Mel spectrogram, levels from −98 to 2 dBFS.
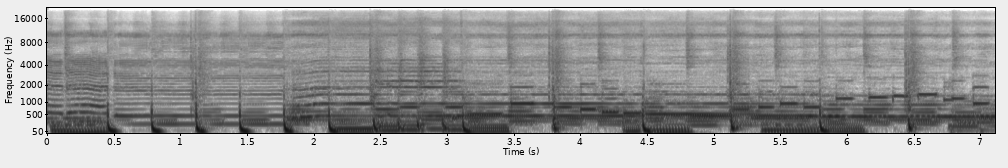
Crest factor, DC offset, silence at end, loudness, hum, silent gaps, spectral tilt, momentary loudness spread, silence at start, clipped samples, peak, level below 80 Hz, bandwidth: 12 dB; under 0.1%; 0 s; -16 LUFS; none; none; -6 dB/octave; 3 LU; 0 s; under 0.1%; -4 dBFS; -24 dBFS; over 20 kHz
